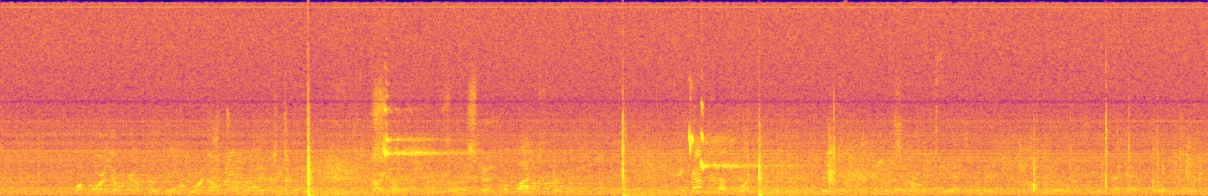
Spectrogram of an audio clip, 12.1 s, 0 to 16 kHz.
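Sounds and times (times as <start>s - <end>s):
basketball bouncing on hardwood: 3.0s - 3.4s, 6.2s - 8.5s.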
